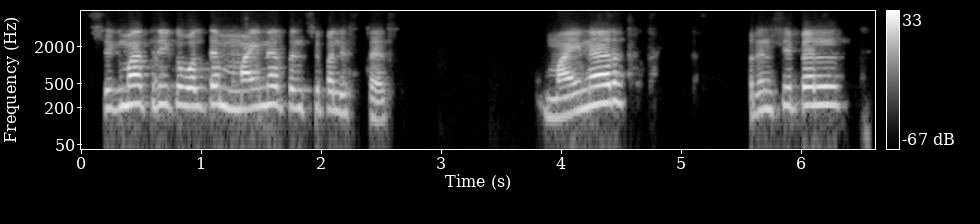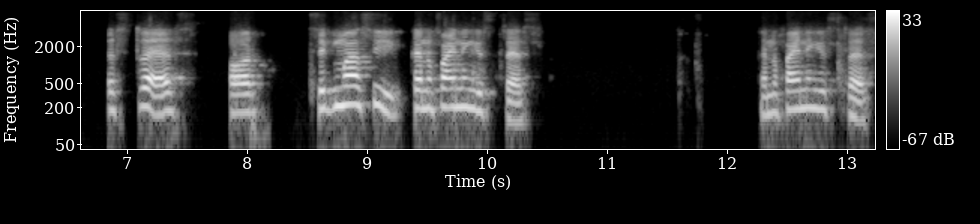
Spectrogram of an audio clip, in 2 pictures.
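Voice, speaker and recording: A male lecturer giving a classroom lecture, repeating key terms slowly and asking and answering his own questions. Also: high-pitched. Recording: dull lo-fi recording.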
